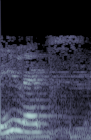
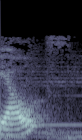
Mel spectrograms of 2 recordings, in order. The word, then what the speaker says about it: IELTS: Tem aluno que chama de ILETS. – ILETS. mas o correto, a pronúncia correta é IELTS, né? Então o, o, o stress da, da palavra está no E e TOEFL.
